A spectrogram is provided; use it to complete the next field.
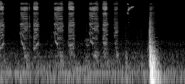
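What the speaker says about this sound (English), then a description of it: "I've never heard a bird sound like this before." An unfamiliar bird calls at an outdoor Civil War battlefield near a wood line, a series of repeated bright chirping phrases with one short louder burst near the end, heard fairly close with no talk.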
